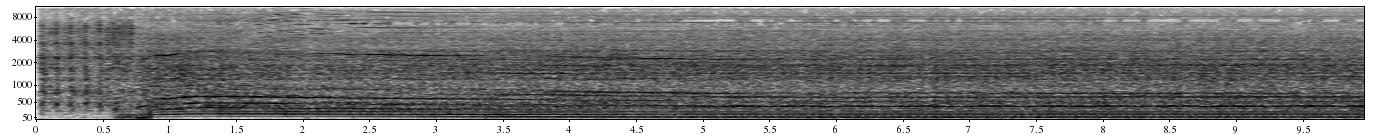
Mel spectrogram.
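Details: Mercedes SLK 32 AMG engine starting and settling to idle with an even rattling beat underneath. This is the rhythmic "dadum dadum" rattle, distinct from the quick ticking. It is clearly audible from 40°C, quickens with rpm and vanishes above a certain rpm. Source unknown.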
